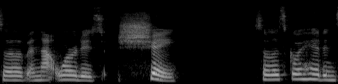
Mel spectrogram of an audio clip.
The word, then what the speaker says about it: chez: or the business of and that word is shape so let's go ahead and say shape good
